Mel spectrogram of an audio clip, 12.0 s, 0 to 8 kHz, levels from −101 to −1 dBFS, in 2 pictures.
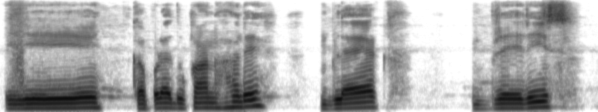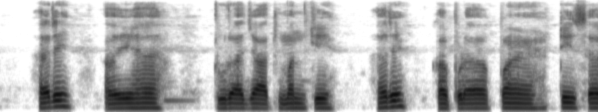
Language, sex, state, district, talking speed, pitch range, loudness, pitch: Chhattisgarhi, male, Chhattisgarh, Rajnandgaon, 95 wpm, 120-135 Hz, -14 LUFS, 125 Hz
